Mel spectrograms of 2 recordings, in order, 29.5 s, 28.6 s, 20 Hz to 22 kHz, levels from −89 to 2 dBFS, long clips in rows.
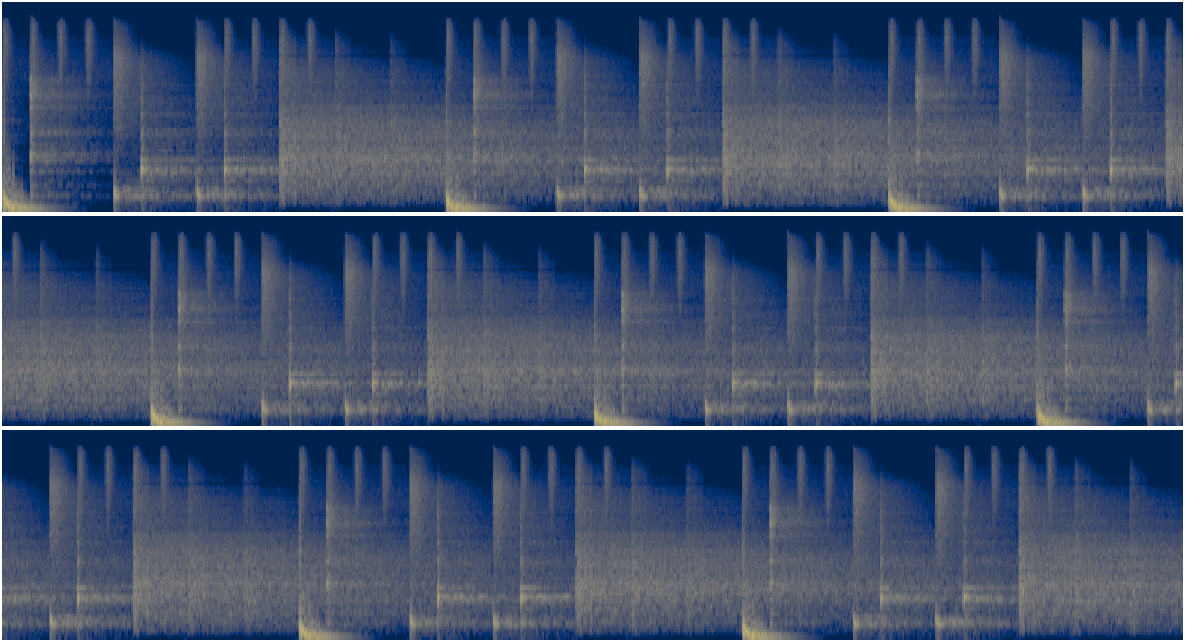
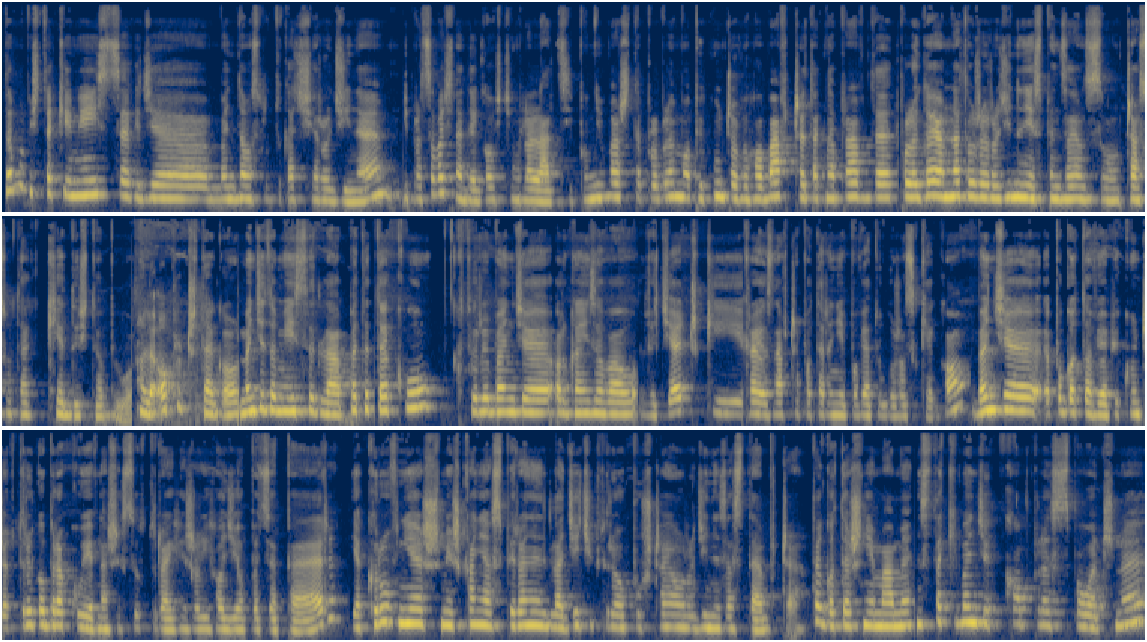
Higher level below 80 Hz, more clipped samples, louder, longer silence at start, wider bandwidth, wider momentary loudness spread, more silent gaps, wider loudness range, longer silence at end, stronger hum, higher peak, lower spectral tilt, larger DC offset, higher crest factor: first, -48 dBFS vs -62 dBFS; neither; second, -37 LUFS vs -20 LUFS; about the same, 0 s vs 0.05 s; second, 16 kHz vs over 20 kHz; about the same, 10 LU vs 10 LU; neither; about the same, 2 LU vs 4 LU; about the same, 0 s vs 0 s; neither; second, -14 dBFS vs -4 dBFS; about the same, -4 dB/octave vs -4.5 dB/octave; neither; first, 22 dB vs 16 dB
